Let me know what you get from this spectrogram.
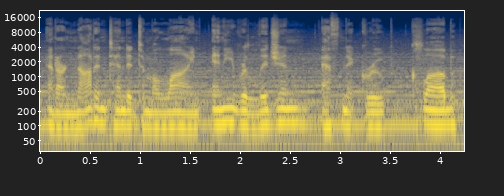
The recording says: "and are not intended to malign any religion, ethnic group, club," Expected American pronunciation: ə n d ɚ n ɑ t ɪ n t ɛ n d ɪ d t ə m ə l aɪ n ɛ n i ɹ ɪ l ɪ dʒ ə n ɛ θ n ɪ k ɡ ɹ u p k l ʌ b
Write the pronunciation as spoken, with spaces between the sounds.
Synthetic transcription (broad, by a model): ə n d ɚ n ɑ t ɪ n t ɛ n d ɪ d t ə m ə l aɪ n ɛ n i ɹ ɪ l ɪ dʒ ə n ɛ θ n ɪ k ɡ ɹ u p k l ʌ b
